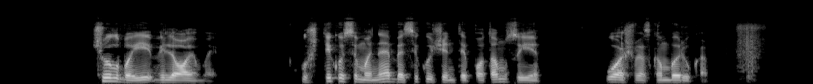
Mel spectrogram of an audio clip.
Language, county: Lithuanian, Vilnius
